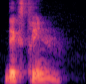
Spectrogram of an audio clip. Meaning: dextrin
- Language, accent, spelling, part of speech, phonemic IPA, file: French, France, dextrine, noun, /dɛk.stʁin/, LL-Q150 (fra)-dextrine.wav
